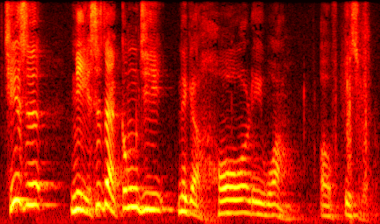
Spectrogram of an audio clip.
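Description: A preacher delivering a sermon with a voice that climbs and falls all over the place. The delivery is animated and conversational, with small chuckles and frequent rhetorical questions to the congregation. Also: medium pitch, takes it slowly. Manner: chuckles between phrases. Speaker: pastor.

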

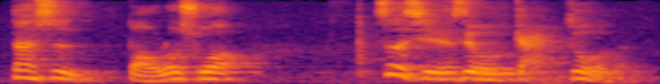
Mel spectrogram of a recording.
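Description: A male preacher giving an animated sermon who keeps questioning the congregation and acts out stories. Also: sits high, moderate pace. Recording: echoey room.

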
